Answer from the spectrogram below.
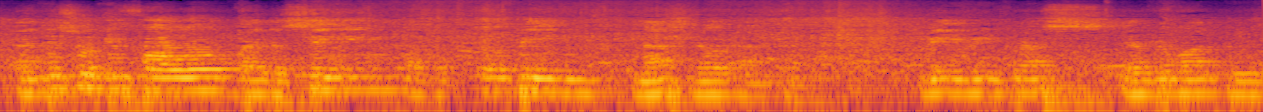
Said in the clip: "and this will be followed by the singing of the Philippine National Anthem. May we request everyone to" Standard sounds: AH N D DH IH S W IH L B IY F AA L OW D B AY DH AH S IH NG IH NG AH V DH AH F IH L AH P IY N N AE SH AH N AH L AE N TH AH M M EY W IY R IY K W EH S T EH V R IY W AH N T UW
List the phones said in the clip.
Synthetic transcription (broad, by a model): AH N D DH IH S W IH L B IY F AA L OW D B AY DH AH S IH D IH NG AH V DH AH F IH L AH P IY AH N AE SH AH N AH L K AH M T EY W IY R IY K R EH S EH V R IY W AH N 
